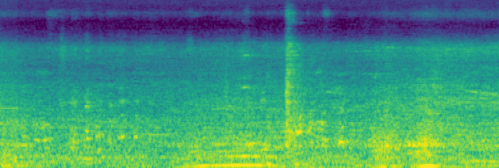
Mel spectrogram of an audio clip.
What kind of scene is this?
street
